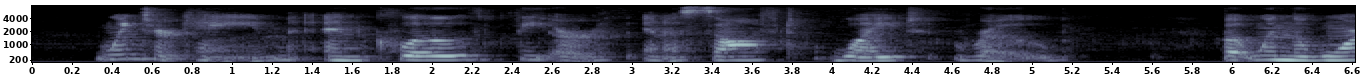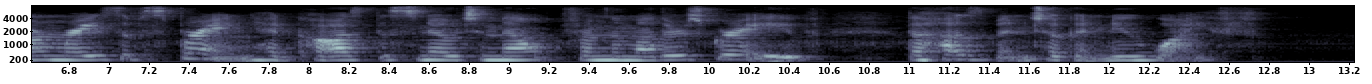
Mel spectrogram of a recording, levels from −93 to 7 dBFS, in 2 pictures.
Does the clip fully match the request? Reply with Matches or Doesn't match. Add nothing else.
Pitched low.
Doesn't match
